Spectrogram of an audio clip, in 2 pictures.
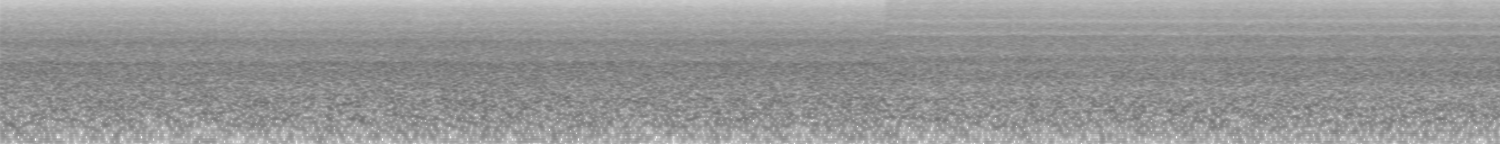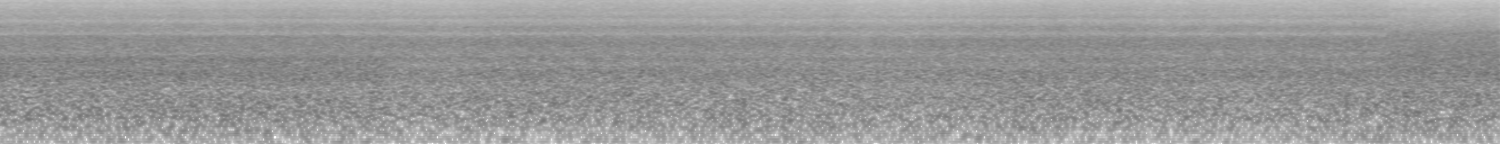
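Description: Whitewater rapids of the Niagara River rushing over rocks: a steady, loud roar of churning water that does not let up.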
